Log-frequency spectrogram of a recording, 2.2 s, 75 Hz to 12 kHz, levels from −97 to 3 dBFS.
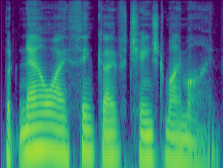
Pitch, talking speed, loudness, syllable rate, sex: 105 Hz, 215 wpm, -18 LUFS, 4.7 syllables/s, male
